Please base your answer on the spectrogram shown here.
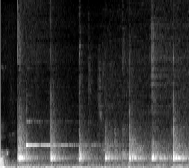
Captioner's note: bouncing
